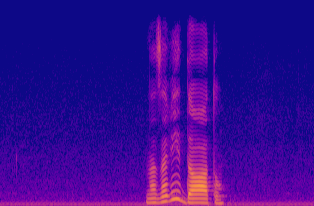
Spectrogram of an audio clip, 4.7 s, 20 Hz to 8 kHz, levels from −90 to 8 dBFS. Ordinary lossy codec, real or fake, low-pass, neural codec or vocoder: none; real; 7.2 kHz; none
